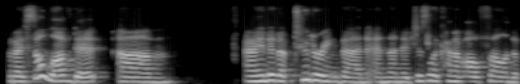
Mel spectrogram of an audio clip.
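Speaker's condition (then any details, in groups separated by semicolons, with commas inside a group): No condition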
